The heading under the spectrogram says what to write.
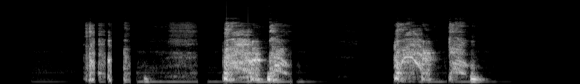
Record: {
  "three_cough_length": "5.8 s",
  "three_cough_amplitude": 32768,
  "three_cough_signal_mean_std_ratio": 0.42,
  "survey_phase": "beta (2021-08-13 to 2022-03-07)",
  "age": "65+",
  "gender": "Male",
  "wearing_mask": "No",
  "symptom_cough_any": true,
  "smoker_status": "Ex-smoker",
  "respiratory_condition_asthma": false,
  "respiratory_condition_other": false,
  "recruitment_source": "REACT",
  "submission_delay": "5 days",
  "covid_test_result": "Negative",
  "covid_test_method": "RT-qPCR",
  "influenza_a_test_result": "Negative",
  "influenza_b_test_result": "Negative"
}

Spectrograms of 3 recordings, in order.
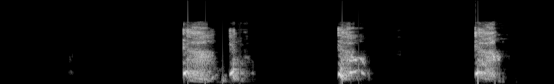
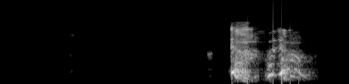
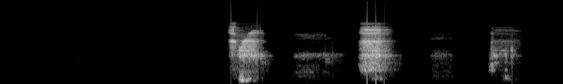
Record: {
  "three_cough_length": "5.5 s",
  "three_cough_amplitude": 32767,
  "three_cough_signal_mean_std_ratio": 0.33,
  "cough_length": "3.5 s",
  "cough_amplitude": 28787,
  "cough_signal_mean_std_ratio": 0.3,
  "exhalation_length": "5.6 s",
  "exhalation_amplitude": 30126,
  "exhalation_signal_mean_std_ratio": 0.28,
  "survey_phase": "beta (2021-08-13 to 2022-03-07)",
  "age": "18-44",
  "gender": "Female",
  "wearing_mask": "No",
  "symptom_none": true,
  "smoker_status": "Never smoked",
  "respiratory_condition_asthma": false,
  "respiratory_condition_other": false,
  "recruitment_source": "REACT",
  "submission_delay": "1 day",
  "covid_test_result": "Negative",
  "covid_test_method": "RT-qPCR"
}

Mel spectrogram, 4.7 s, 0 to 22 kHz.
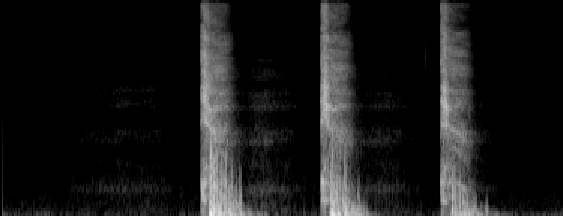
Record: {
  "three_cough_length": "4.7 s",
  "three_cough_amplitude": 10045,
  "three_cough_signal_mean_std_ratio": 0.31,
  "survey_phase": "beta (2021-08-13 to 2022-03-07)",
  "age": "18-44",
  "gender": "Female",
  "wearing_mask": "No",
  "symptom_runny_or_blocked_nose": true,
  "symptom_headache": true,
  "symptom_other": true,
  "smoker_status": "Never smoked",
  "respiratory_condition_asthma": false,
  "respiratory_condition_other": false,
  "recruitment_source": "Test and Trace",
  "submission_delay": "2 days",
  "covid_test_result": "Positive",
  "covid_test_method": "RT-qPCR",
  "covid_ct_value": 22.2,
  "covid_ct_gene": "ORF1ab gene",
  "covid_ct_mean": 22.8,
  "covid_viral_load": "33000 copies/ml",
  "covid_viral_load_category": "Low viral load (10K-1M copies/ml)"
}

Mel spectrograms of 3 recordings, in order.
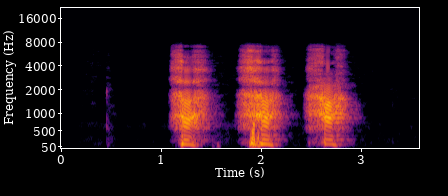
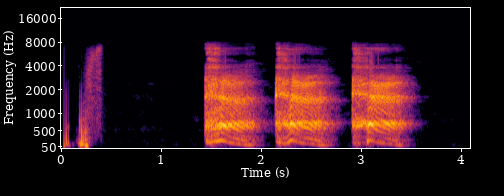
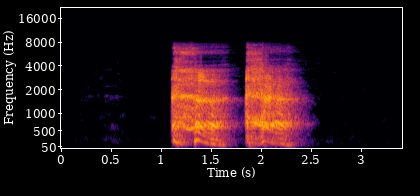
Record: {
  "exhalation_length": "3.6 s",
  "exhalation_amplitude": 27277,
  "exhalation_signal_mean_std_ratio": 0.42,
  "three_cough_length": "4.1 s",
  "three_cough_amplitude": 30599,
  "three_cough_signal_mean_std_ratio": 0.55,
  "cough_length": "3.4 s",
  "cough_amplitude": 28812,
  "cough_signal_mean_std_ratio": 0.47,
  "survey_phase": "alpha (2021-03-01 to 2021-08-12)",
  "age": "18-44",
  "gender": "Male",
  "wearing_mask": "No",
  "symptom_new_continuous_cough": true,
  "symptom_headache": true,
  "symptom_onset": "3 days",
  "smoker_status": "Never smoked",
  "respiratory_condition_asthma": false,
  "respiratory_condition_other": false,
  "recruitment_source": "Test and Trace",
  "submission_delay": "2 days",
  "covid_test_result": "Positive",
  "covid_test_method": "RT-qPCR",
  "covid_ct_value": 34.6,
  "covid_ct_gene": "ORF1ab gene",
  "covid_ct_mean": 34.6,
  "covid_viral_load": "4.4 copies/ml",
  "covid_viral_load_category": "Minimal viral load (< 10K copies/ml)"
}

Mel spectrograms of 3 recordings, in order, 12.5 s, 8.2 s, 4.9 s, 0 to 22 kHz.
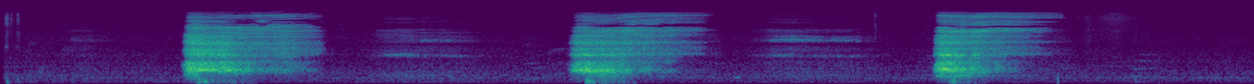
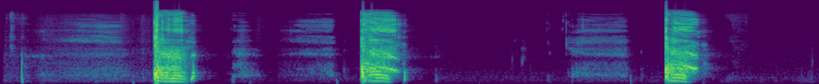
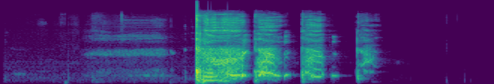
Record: {
  "exhalation_length": "12.5 s",
  "exhalation_amplitude": 11491,
  "exhalation_signal_mean_std_ratio": 0.34,
  "three_cough_length": "8.2 s",
  "three_cough_amplitude": 32768,
  "three_cough_signal_mean_std_ratio": 0.28,
  "cough_length": "4.9 s",
  "cough_amplitude": 32768,
  "cough_signal_mean_std_ratio": 0.36,
  "survey_phase": "beta (2021-08-13 to 2022-03-07)",
  "age": "18-44",
  "gender": "Female",
  "wearing_mask": "No",
  "symptom_cough_any": true,
  "symptom_runny_or_blocked_nose": true,
  "symptom_shortness_of_breath": true,
  "symptom_fatigue": true,
  "symptom_fever_high_temperature": true,
  "symptom_headache": true,
  "symptom_change_to_sense_of_smell_or_taste": true,
  "symptom_loss_of_taste": true,
  "symptom_onset": "4 days",
  "smoker_status": "Ex-smoker",
  "respiratory_condition_asthma": false,
  "respiratory_condition_other": false,
  "recruitment_source": "Test and Trace",
  "submission_delay": "2 days",
  "covid_test_result": "Positive",
  "covid_test_method": "RT-qPCR",
  "covid_ct_value": 15.0,
  "covid_ct_gene": "ORF1ab gene",
  "covid_ct_mean": 15.6,
  "covid_viral_load": "7900000 copies/ml",
  "covid_viral_load_category": "High viral load (>1M copies/ml)"
}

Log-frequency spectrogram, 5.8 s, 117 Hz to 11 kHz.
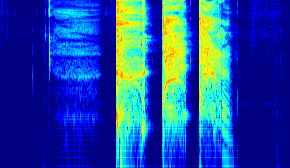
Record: {
  "three_cough_length": "5.8 s",
  "three_cough_amplitude": 32768,
  "three_cough_signal_mean_std_ratio": 0.31,
  "survey_phase": "beta (2021-08-13 to 2022-03-07)",
  "age": "45-64",
  "gender": "Female",
  "wearing_mask": "No",
  "symptom_cough_any": true,
  "symptom_runny_or_blocked_nose": true,
  "symptom_change_to_sense_of_smell_or_taste": true,
  "smoker_status": "Never smoked",
  "respiratory_condition_asthma": true,
  "respiratory_condition_other": false,
  "recruitment_source": "Test and Trace",
  "submission_delay": "2 days",
  "covid_test_result": "Positive",
  "covid_test_method": "RT-qPCR",
  "covid_ct_value": 27.5,
  "covid_ct_gene": "ORF1ab gene",
  "covid_ct_mean": 28.1,
  "covid_viral_load": "590 copies/ml",
  "covid_viral_load_category": "Minimal viral load (< 10K copies/ml)"
}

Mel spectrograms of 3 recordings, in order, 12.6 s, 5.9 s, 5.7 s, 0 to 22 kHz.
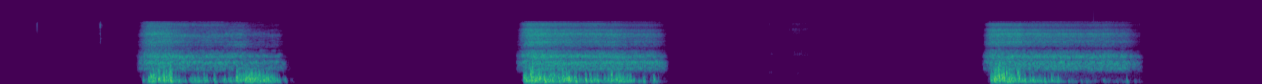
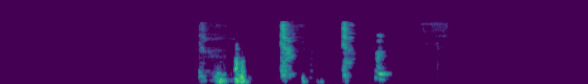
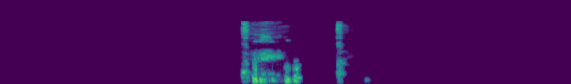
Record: {
  "exhalation_length": "12.6 s",
  "exhalation_amplitude": 26645,
  "exhalation_signal_mean_std_ratio": 0.41,
  "three_cough_length": "5.9 s",
  "three_cough_amplitude": 32537,
  "three_cough_signal_mean_std_ratio": 0.23,
  "cough_length": "5.7 s",
  "cough_amplitude": 29165,
  "cough_signal_mean_std_ratio": 0.23,
  "survey_phase": "beta (2021-08-13 to 2022-03-07)",
  "age": "18-44",
  "gender": "Female",
  "wearing_mask": "No",
  "symptom_cough_any": true,
  "symptom_new_continuous_cough": true,
  "symptom_runny_or_blocked_nose": true,
  "symptom_sore_throat": true,
  "symptom_fatigue": true,
  "symptom_headache": true,
  "symptom_change_to_sense_of_smell_or_taste": true,
  "symptom_loss_of_taste": true,
  "symptom_onset": "3 days",
  "smoker_status": "Ex-smoker",
  "respiratory_condition_asthma": false,
  "respiratory_condition_other": false,
  "recruitment_source": "Test and Trace",
  "submission_delay": "2 days",
  "covid_test_result": "Positive",
  "covid_test_method": "RT-qPCR",
  "covid_ct_value": 22.2,
  "covid_ct_gene": "ORF1ab gene",
  "covid_ct_mean": 22.5,
  "covid_viral_load": "41000 copies/ml",
  "covid_viral_load_category": "Low viral load (10K-1M copies/ml)"
}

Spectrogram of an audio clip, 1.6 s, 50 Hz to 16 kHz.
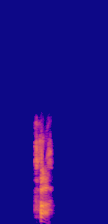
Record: {
  "exhalation_length": "1.6 s",
  "exhalation_amplitude": 27779,
  "exhalation_signal_mean_std_ratio": 0.2,
  "survey_phase": "beta (2021-08-13 to 2022-03-07)",
  "age": "18-44",
  "gender": "Male",
  "wearing_mask": "No",
  "symptom_none": true,
  "smoker_status": "Never smoked",
  "respiratory_condition_asthma": false,
  "respiratory_condition_other": false,
  "recruitment_source": "REACT",
  "submission_delay": "1 day",
  "covid_test_result": "Negative",
  "covid_test_method": "RT-qPCR",
  "influenza_a_test_result": "Unknown/Void",
  "influenza_b_test_result": "Unknown/Void"
}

